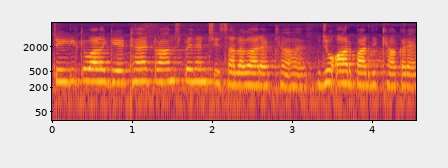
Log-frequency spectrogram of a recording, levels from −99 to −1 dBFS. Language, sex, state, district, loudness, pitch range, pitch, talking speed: Hindi, female, Haryana, Rohtak, -17 LUFS, 225-275 Hz, 250 Hz, 195 wpm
